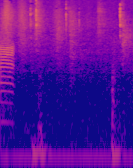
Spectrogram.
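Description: A sheep in a creepy survival video game bleats twice in quick succession, short nasal cries that stand out faintly over a quiet game backdrop after a brief opening tone.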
